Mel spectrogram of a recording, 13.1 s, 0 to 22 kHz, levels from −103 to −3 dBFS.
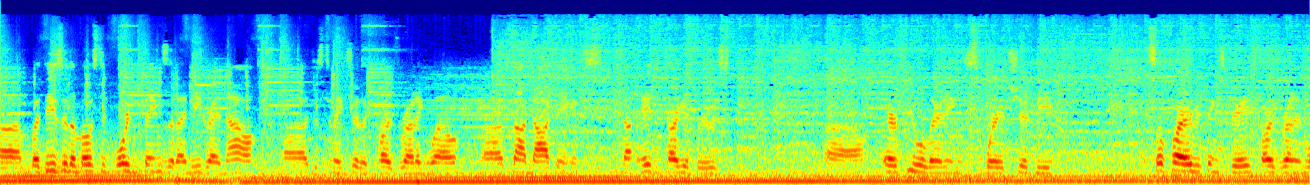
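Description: A resampler restarted on every block (44.1 kHz to 48 kHz, 40 ms blocks) leaves a 25 Hz tick-buzz throughout the audio which, unlike dropouts, vanishes in silence.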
